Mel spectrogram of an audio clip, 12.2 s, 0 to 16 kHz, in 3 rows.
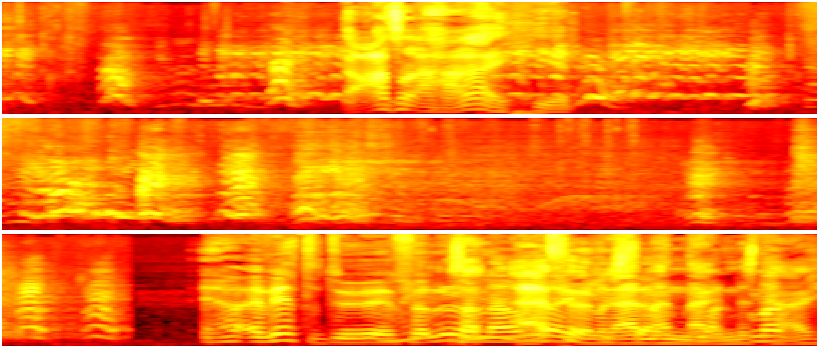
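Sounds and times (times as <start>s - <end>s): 
dog barking: 0.0s - 1.7s, 2.8s - 6.3s, 7.4s - 8.8s
dog whining and yelping: 0.0s - 1.8s, 2.7s - 6.1s
speech: 1.8s - 3.0s, 9.3s - 12.2s.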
